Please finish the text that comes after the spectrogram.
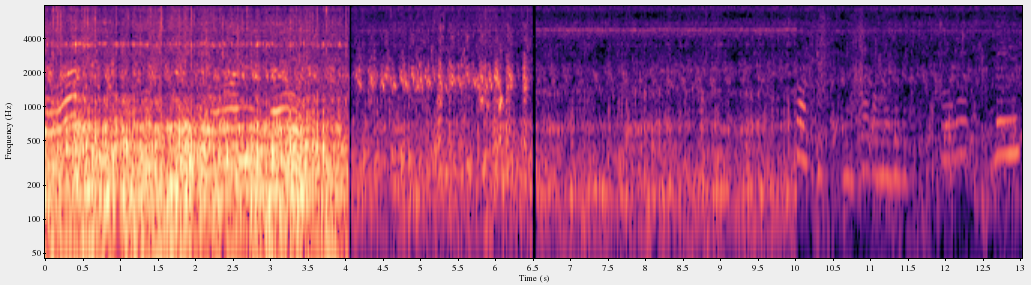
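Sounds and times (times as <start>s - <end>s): loud noise: 0.0s - 4.1s.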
